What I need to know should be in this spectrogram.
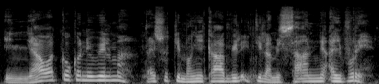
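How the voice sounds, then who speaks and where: Man acting lively, confident office suitor. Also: mid-range voice, fast talker, lightly acted. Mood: casual, curious. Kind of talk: Ilocano radio drama acting.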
